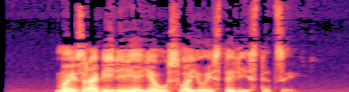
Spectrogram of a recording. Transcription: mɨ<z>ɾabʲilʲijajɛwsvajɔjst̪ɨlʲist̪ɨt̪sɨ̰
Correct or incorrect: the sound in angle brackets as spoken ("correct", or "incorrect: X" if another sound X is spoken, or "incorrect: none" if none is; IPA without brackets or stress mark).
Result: correct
